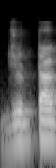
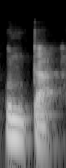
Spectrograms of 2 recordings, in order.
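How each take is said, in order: First: The word begins with a J sound. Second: The word begins with an H sound. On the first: The speaker calls it wrong. "జుంటా కూడా కాదు" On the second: The speaker calls it right. "హుంటా అంటారు"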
